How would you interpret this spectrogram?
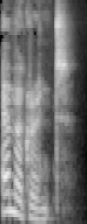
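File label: "emigrant", British English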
